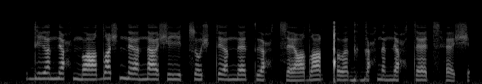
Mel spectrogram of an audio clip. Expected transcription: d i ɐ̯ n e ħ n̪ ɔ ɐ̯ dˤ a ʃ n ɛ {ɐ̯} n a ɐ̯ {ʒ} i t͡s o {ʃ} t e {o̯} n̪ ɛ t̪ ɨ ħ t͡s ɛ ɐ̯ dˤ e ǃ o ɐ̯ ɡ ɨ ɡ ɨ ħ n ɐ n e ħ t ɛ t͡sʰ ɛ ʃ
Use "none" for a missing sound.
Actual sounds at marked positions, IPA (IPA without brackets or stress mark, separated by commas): ɐ̯, ʃ, ʃ, ɐ̯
